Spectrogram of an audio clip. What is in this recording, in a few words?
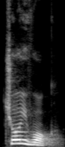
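"чой-вок", Komi, female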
